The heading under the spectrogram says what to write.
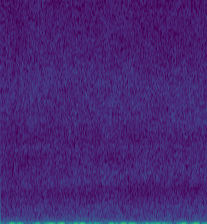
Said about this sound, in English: Let me pass this lawnmower over here.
